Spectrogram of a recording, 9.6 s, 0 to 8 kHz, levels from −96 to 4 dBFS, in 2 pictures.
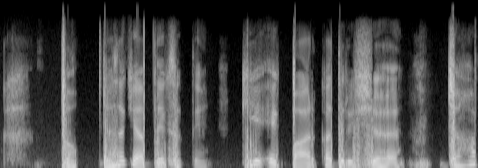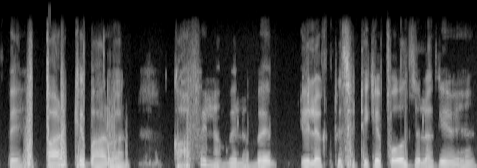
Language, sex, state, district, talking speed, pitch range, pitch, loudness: Hindi, male, Chandigarh, Chandigarh, 170 wpm, 125-155 Hz, 135 Hz, -17 LUFS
